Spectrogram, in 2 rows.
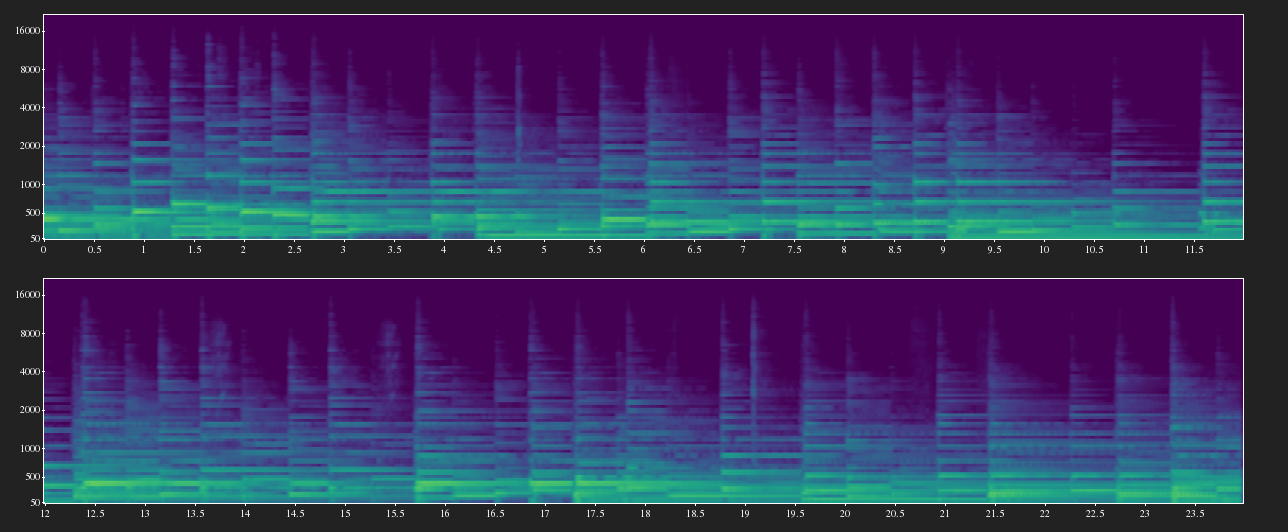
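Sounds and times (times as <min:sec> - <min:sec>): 
gentle guitar: 0:00.0 - 0:23.9.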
